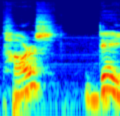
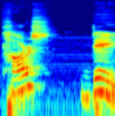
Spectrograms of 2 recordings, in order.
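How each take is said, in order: The two takes are said the same way.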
